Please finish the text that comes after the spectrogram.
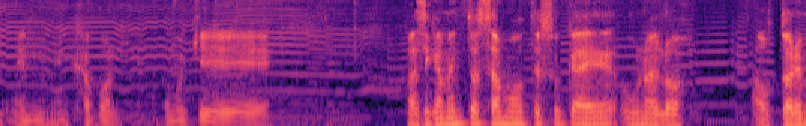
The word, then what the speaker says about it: Osamu Tezuka: La pronunciación como japonesa no se pronuncia la U. Sería Sería como Osamu Tezuka.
